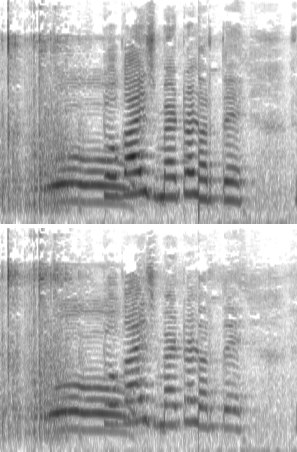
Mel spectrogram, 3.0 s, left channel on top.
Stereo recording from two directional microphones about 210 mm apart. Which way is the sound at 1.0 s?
40° left (ahead or behind).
